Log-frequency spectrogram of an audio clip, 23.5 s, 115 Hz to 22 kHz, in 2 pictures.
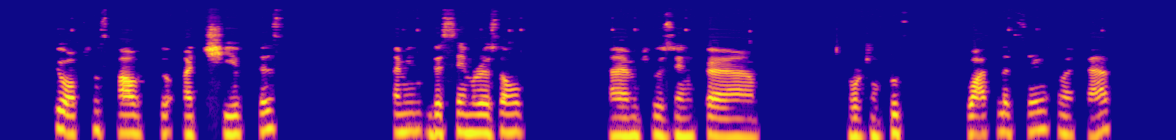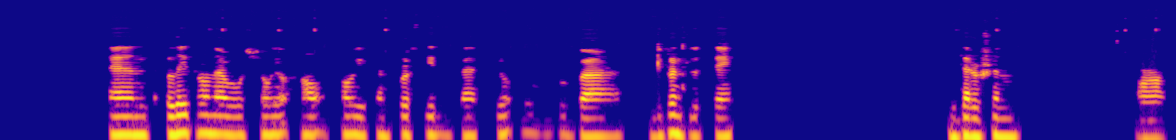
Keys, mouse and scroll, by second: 0.5 alt+middle click, 0.8 alt+click, 1.3 right click, 3.8 Tab, 4.0 alt+middle click, 4.3 alt+click, 4.7 alt+middle click, 5.0 alt+click, 5.4 alt+middle click, 5.9 alt+click, 6.3 alt+middle click, 6.6 alt+click, 7.3 alt+click, 7.4 alt+click, 8.3 alt+right click, 8.8 alt+right click, 9.0 alt+right click, 9.9 alt+click, 10.3 alt+middle click, 10.8 alt+right click, 11.3 alt+click, 11.6 alt+right click, 11.8 alt+click, 12.1 alt+middle click, 12.6 shift+right click, 13.4 alt+right click, 13.8 alt+middle click, 14.3 alt+click, 14.6 alt+middle click, 15.0 alt+click, 18.4 typing, 18.5 Return, 19.5 alt+click, 19.8 alt+middle click, 20.2 alt+click, 20.8 alt+middle click, 21.1 alt+click, 22.0 right click, 22.8 q, 22.8 alt+click, 23.1 alt+middle click, 23.4 alt+right click.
